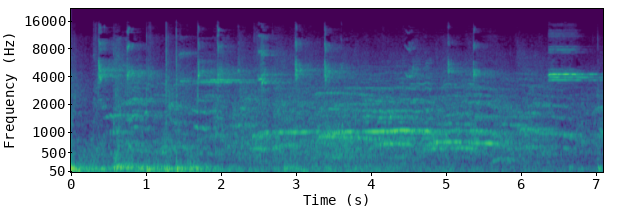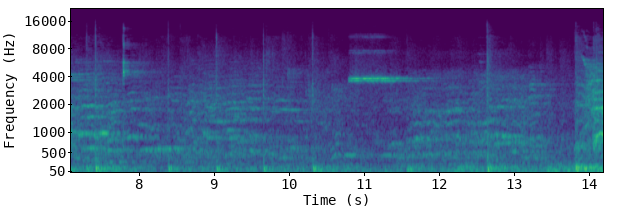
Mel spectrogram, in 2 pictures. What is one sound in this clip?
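Volleyball players call out and shout to each other in a large echoing gym.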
